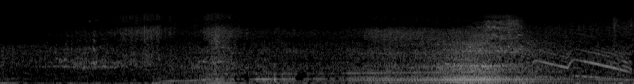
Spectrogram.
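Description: A car approaching and accelerating, its engine note rising, the engine and tyre noise growing loudest about five seconds in. Near the end a police siren starts with quick repeated rising whoops.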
